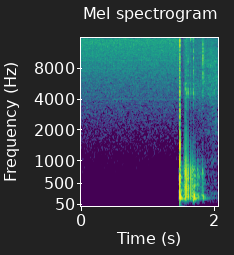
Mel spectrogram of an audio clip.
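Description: Silence, then a sudden click as the sound cuts in near the end, followed by a brief low voice sound of about half a second.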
